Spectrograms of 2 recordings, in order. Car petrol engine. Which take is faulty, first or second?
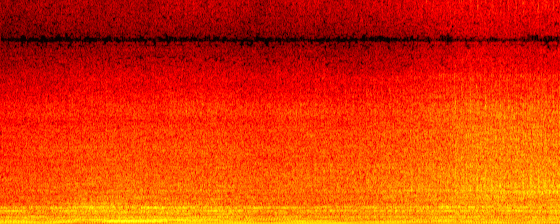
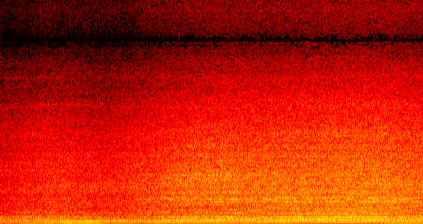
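first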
